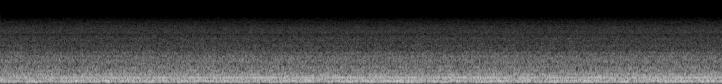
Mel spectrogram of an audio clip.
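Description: A constant loud rush of air with a steady hum riding on top and no change over time; the furnace runs abnormally loud.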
